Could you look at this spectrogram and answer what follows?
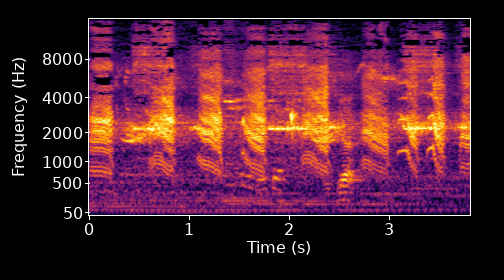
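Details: On a cold day, a black-throated laughingthrush gives loud, rich, slurred phrases, roughly two per second, rising and falling with harsh edges, over a low murmur of human voices.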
